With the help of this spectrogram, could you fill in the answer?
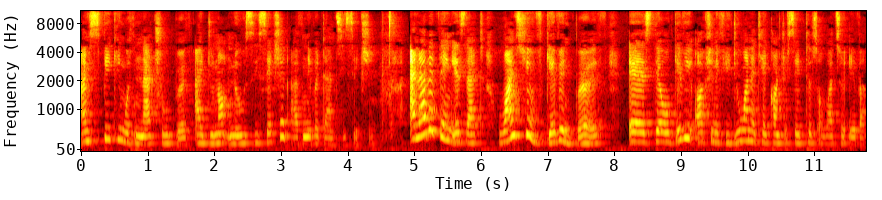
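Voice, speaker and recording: With lively intonation and a medium pitch, a woman speaks at a moderate pace amid audible room echo. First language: a South African Bantu language. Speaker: online content creator. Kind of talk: casual livestream chat. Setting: Instagram live stream. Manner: halting.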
